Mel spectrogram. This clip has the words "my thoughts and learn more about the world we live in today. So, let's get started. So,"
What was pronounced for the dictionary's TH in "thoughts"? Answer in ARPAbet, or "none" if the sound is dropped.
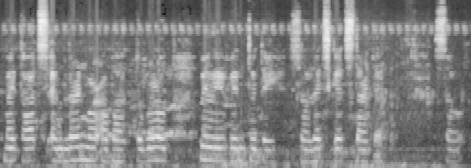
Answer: T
